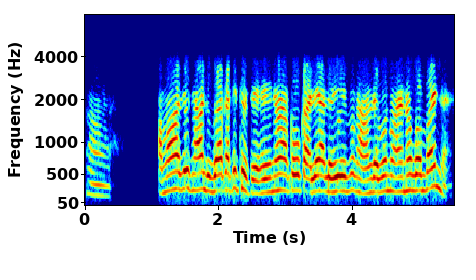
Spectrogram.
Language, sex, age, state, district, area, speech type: Assamese, female, 45-60, Assam, Majuli, urban, conversation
